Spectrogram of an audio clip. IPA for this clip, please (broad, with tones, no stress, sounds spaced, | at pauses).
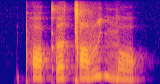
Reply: pʰ ɒ˨ kʼ ɜ˨ ǀ ɑ˨ v i˦ ŋ͡m ɔ˨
